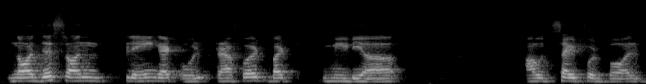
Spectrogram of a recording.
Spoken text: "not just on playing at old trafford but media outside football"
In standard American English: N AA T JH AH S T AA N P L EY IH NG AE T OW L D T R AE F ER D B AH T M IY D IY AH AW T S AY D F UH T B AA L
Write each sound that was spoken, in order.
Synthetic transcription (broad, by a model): N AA T JH AH S T AA N P L EY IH NG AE T OW L D T R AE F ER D B AH T M IY D IY AH AW T S AY D F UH T B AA L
